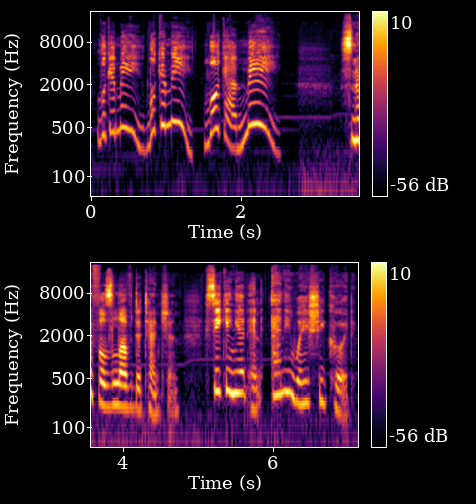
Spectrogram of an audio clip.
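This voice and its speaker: A woman's voice: a little high, darkish tone, dry recording. A woman hosting a children's read-along, narrating expressively and speaking directly to young listeners. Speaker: storytime host and narrator.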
